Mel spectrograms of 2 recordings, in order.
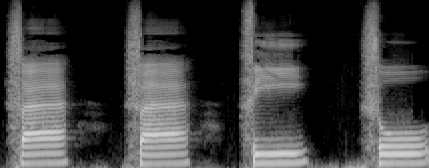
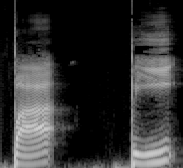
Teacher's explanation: Jadi si ujung gigi seri atasnya itu disentuhkan dengan bibir bawah bagian dalam yang basah yang area biru ini. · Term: huruf fa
